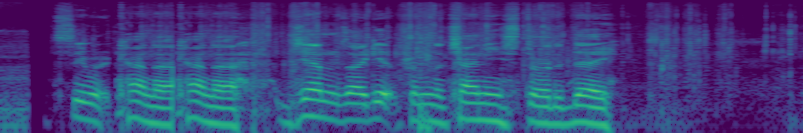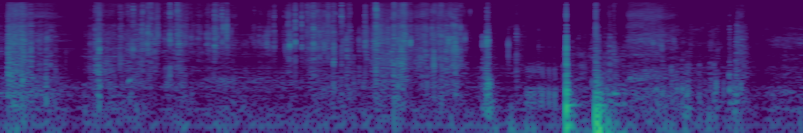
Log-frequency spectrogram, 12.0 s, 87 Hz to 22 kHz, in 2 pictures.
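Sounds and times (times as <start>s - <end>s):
package wrapping crinkling: 0.5s - 11.6s
package being torn open: 1.0s - 10.3s.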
